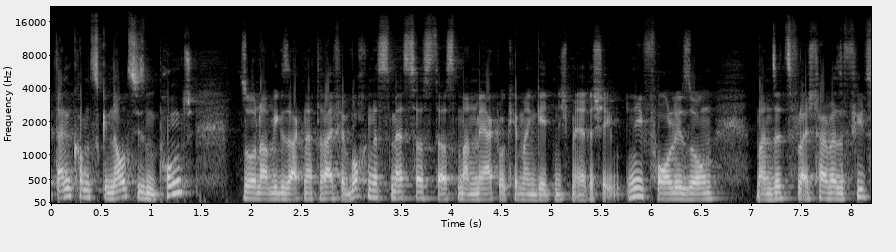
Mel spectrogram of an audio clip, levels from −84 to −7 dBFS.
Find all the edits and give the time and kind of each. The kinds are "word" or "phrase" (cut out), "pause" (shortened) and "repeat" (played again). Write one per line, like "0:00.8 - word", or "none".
none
